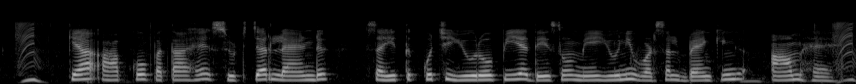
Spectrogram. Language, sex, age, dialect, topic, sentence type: Hindi, female, 25-30, Garhwali, banking, statement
